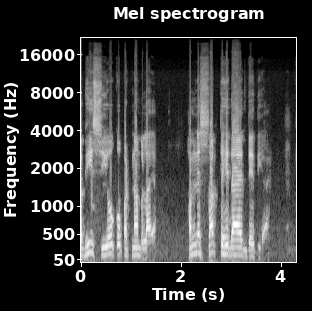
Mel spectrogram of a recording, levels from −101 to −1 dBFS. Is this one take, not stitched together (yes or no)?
yes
